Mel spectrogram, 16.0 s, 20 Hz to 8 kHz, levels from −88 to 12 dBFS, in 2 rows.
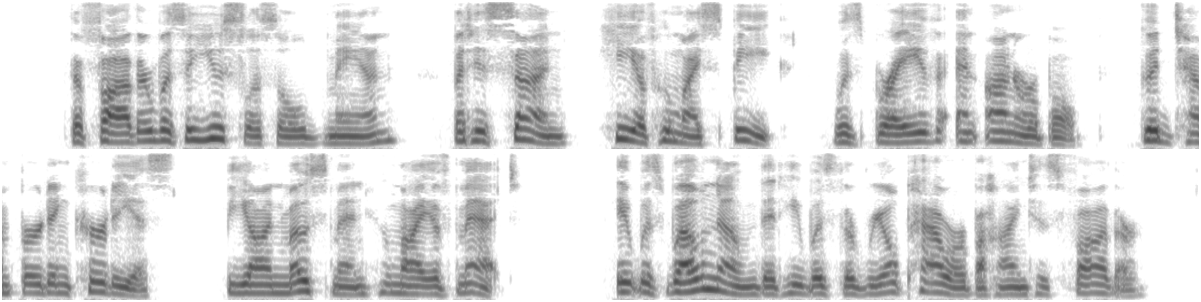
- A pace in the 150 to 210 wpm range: Yes, average, 160 wpm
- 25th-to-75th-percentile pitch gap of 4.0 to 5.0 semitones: Yes, average, 4.6 semitones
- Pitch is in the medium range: Yes, medium, 170 Hz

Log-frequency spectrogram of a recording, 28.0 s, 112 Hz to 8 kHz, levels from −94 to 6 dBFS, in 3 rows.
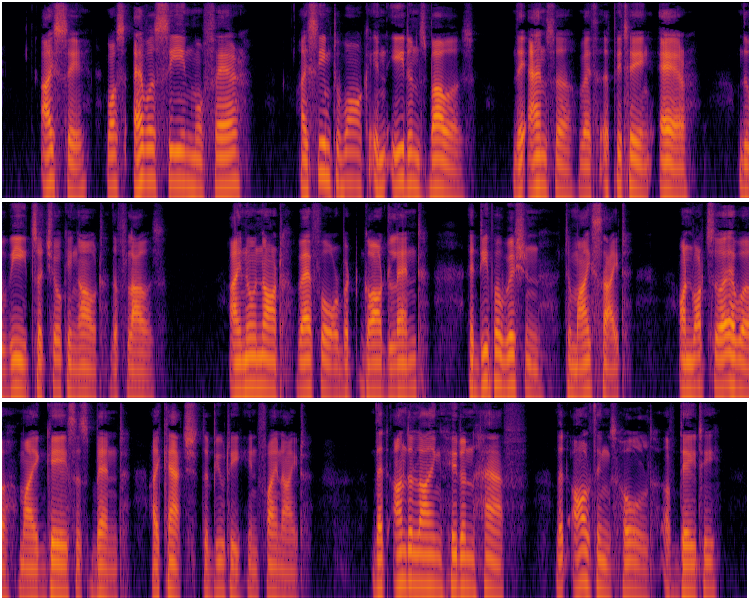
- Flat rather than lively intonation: No, average, 3.5 semitones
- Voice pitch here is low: Yes, low, 125 Hz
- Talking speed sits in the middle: No, slow, 130 wpm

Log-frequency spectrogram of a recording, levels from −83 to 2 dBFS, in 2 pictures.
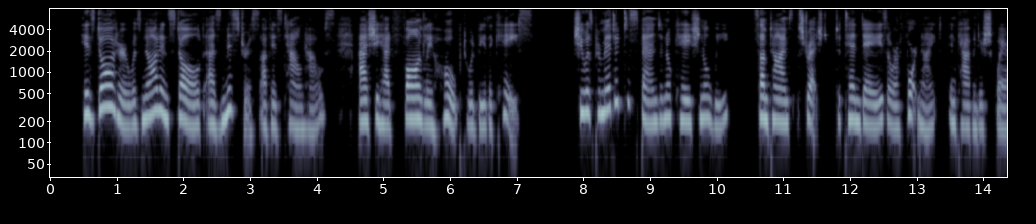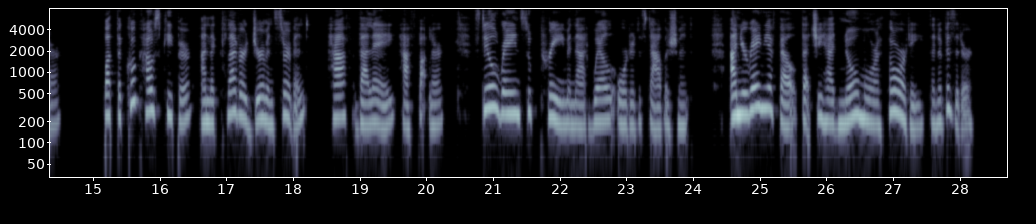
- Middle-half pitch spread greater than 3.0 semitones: Yes, average, 5.2 semitones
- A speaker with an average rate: Yes, average, 150 wpm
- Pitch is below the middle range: No, high, 205 Hz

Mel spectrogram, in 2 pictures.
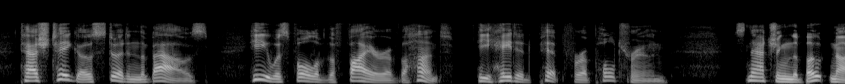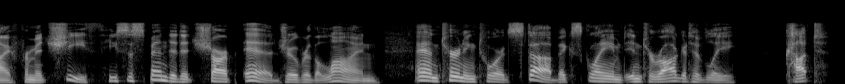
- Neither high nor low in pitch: No, low, 125 Hz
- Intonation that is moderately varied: No, wide, 7.5 semitones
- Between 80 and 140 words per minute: No, average, 150 wpm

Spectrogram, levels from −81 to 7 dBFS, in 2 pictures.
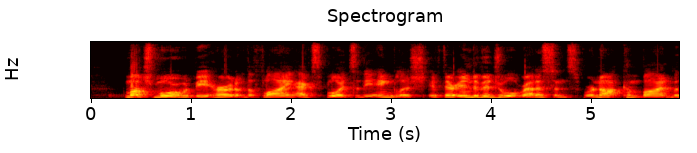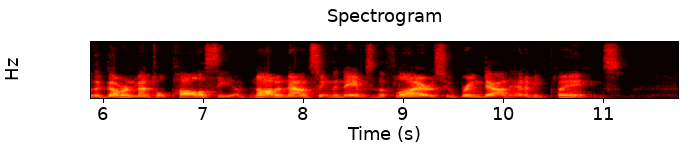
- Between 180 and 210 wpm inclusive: Yes, average, 185 wpm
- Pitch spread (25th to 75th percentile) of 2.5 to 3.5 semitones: No, average, 5.1 semitones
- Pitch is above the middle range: No, low, 135 Hz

